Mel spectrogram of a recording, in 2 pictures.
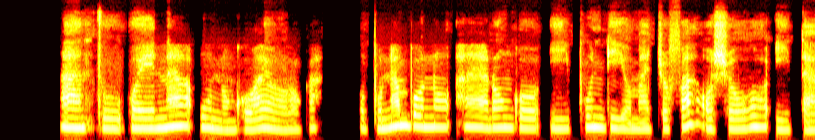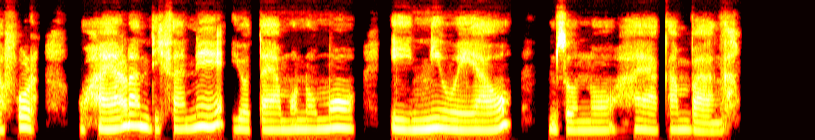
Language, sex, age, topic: Oshiwambo, female, 25-35, finance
